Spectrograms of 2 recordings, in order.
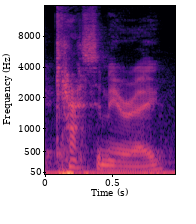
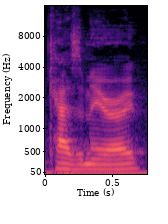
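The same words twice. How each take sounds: First: The first syllable has a clear s sound. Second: The first syllable has a flattened z sound. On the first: "I always go Casemiro" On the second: "sometimes they go Casemiro. They kind of flatten it all out"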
